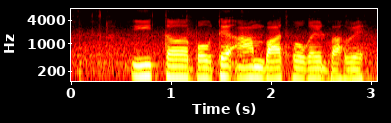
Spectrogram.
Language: Bhojpuri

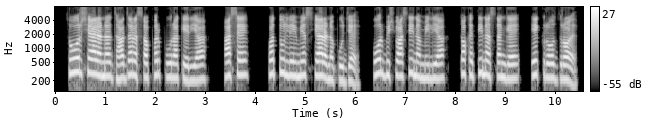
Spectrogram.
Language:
Kullu Pahari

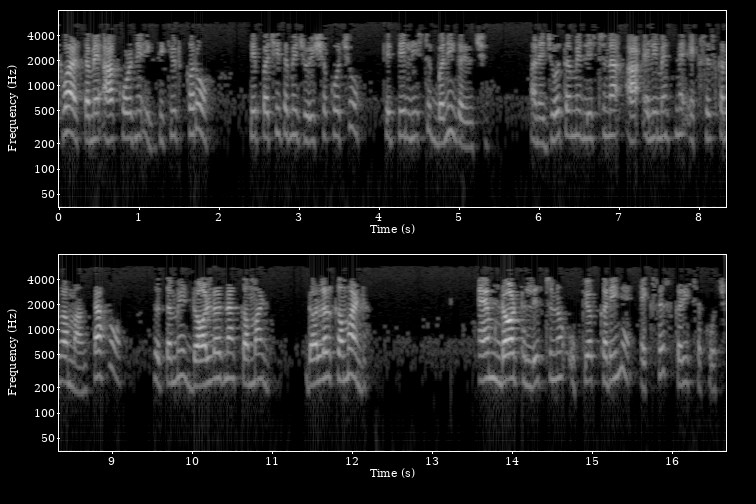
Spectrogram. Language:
Gujarati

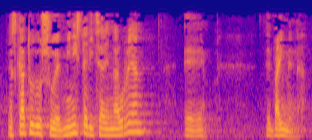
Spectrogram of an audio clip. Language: Basque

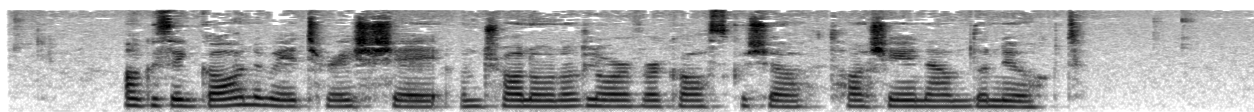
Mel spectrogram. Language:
Irish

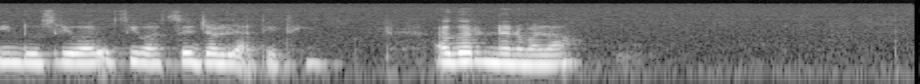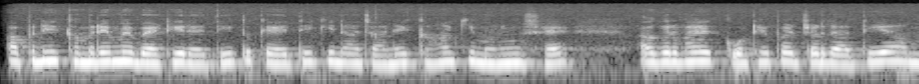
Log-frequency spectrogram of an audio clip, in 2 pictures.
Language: Hindi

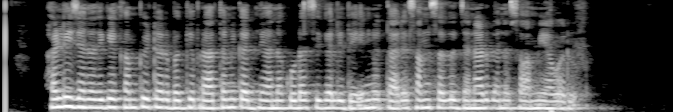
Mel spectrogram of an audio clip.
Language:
Kannada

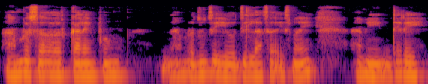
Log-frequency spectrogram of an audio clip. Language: Nepali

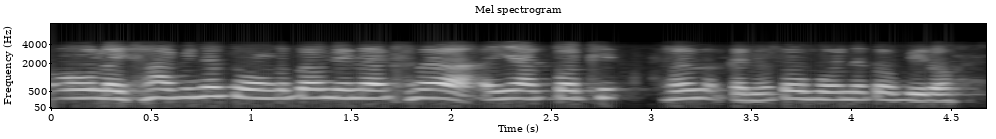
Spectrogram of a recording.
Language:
Manipuri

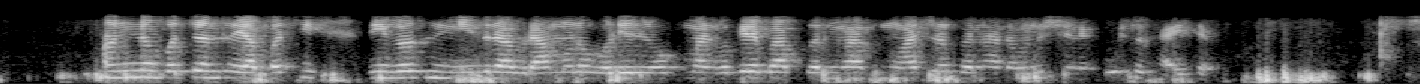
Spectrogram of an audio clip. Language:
Gujarati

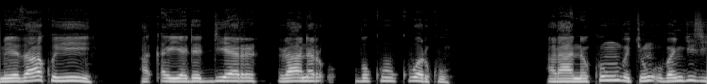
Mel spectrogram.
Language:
Hausa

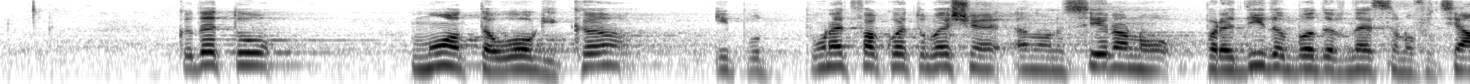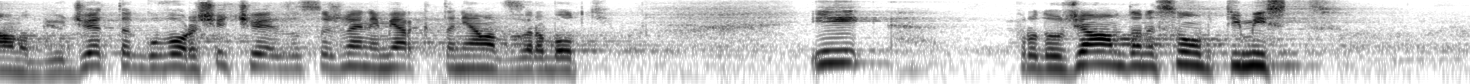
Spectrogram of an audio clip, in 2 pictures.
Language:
Bulgarian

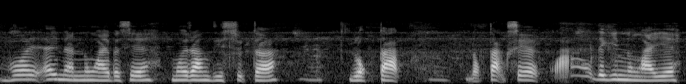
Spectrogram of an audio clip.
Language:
Manipuri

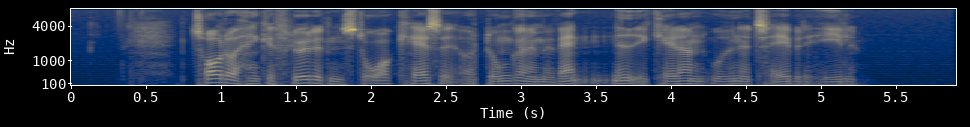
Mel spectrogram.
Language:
Danish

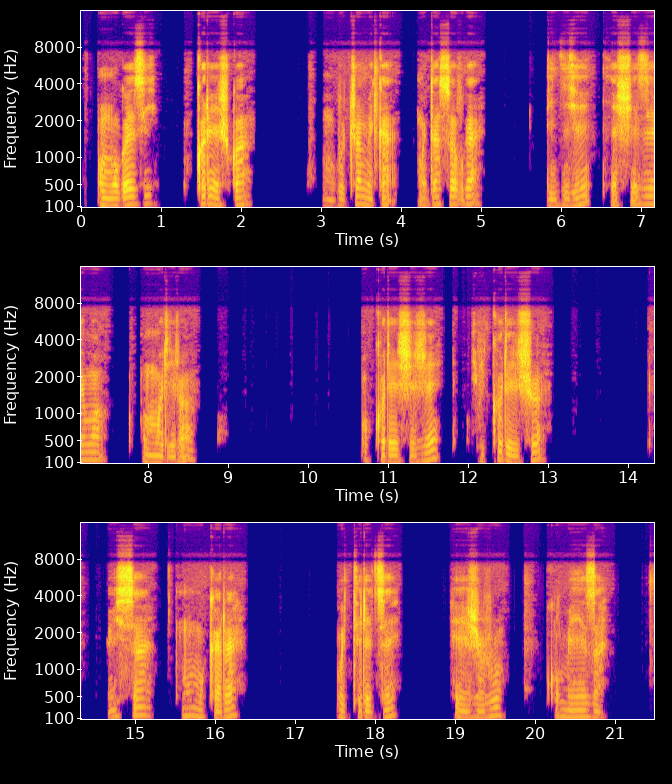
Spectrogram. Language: Kinyarwanda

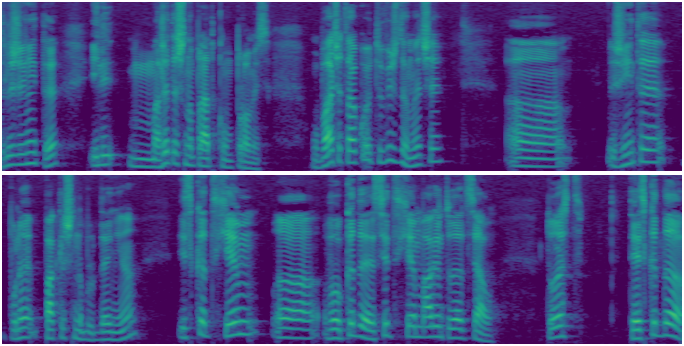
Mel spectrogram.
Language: Bulgarian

